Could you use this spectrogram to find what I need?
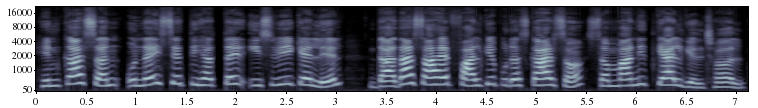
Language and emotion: Maithili, neutral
